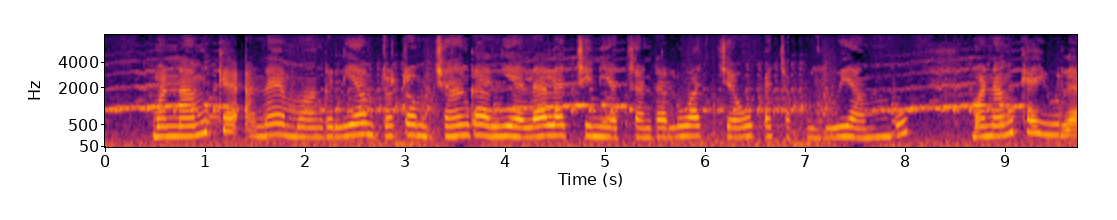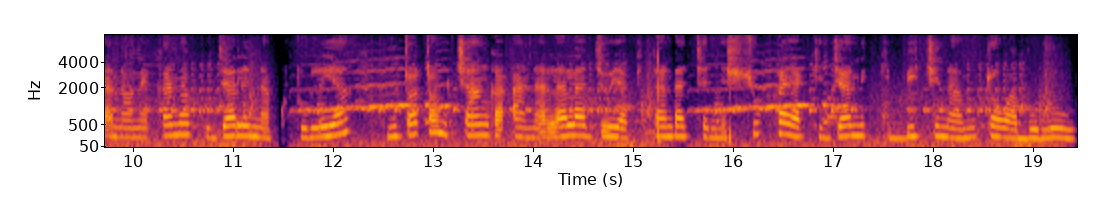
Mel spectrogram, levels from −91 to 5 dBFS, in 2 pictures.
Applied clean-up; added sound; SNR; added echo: none; Chicken, rooster; 8 dB; none.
